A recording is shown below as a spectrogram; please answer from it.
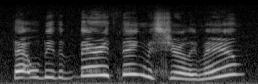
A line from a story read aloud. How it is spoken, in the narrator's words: exclaimed Carlotta the Fourth in rapture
